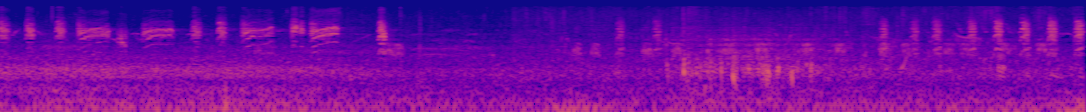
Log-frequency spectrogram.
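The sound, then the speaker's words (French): A sedge warbler (phragmite) sings from reeds, a rapid, scratchy chatter of repeated short notes running almost continuously, over a low, steady outdoor rumble. “Donc il a la même couleur que les roseaux et il porte le même nom que les roseaux.”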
